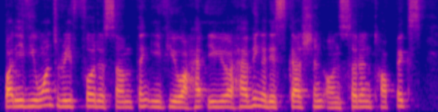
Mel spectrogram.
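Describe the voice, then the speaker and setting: A man's voice: fairly high pitch, flat delivery, racing, a little mellow. A man with a Malaysian accent teaching an online exam-prep English lesson, reading students' questions aloud and checking in with frequent "okay?".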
